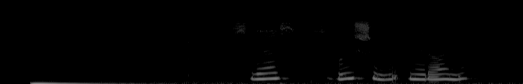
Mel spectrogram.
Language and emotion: Russian, sad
